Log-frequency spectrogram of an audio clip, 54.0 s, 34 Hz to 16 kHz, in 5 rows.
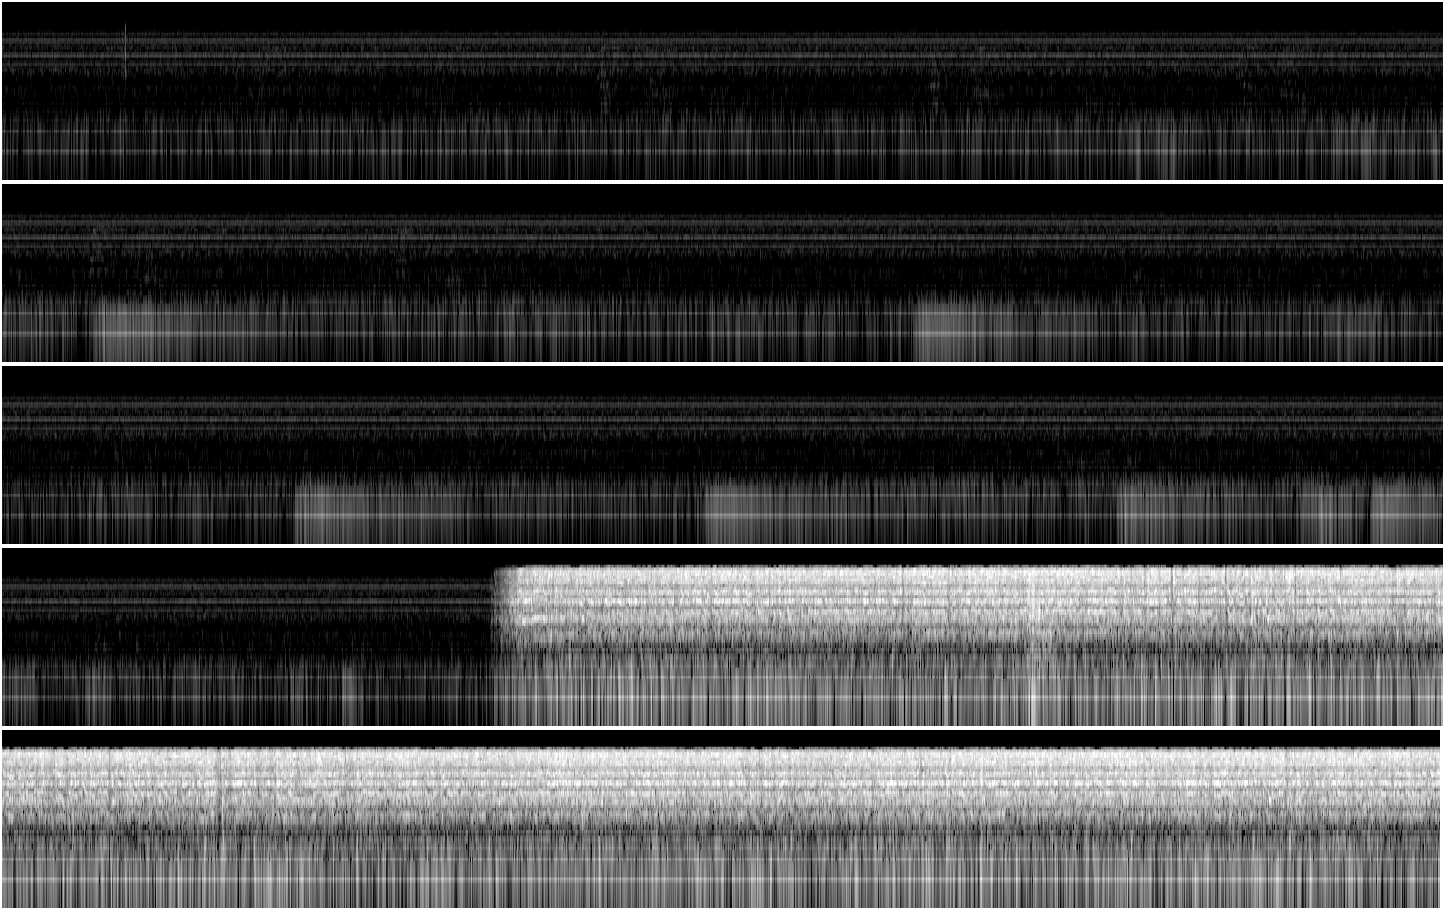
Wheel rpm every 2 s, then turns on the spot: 0, 0, 0, 0, 0, 0, 0, 0, 0, 0, 0, 0, 0, 0, 0, 0, 0, 0, 140, 220, 220, 220, 220, 220, 230, 230, 230.
none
